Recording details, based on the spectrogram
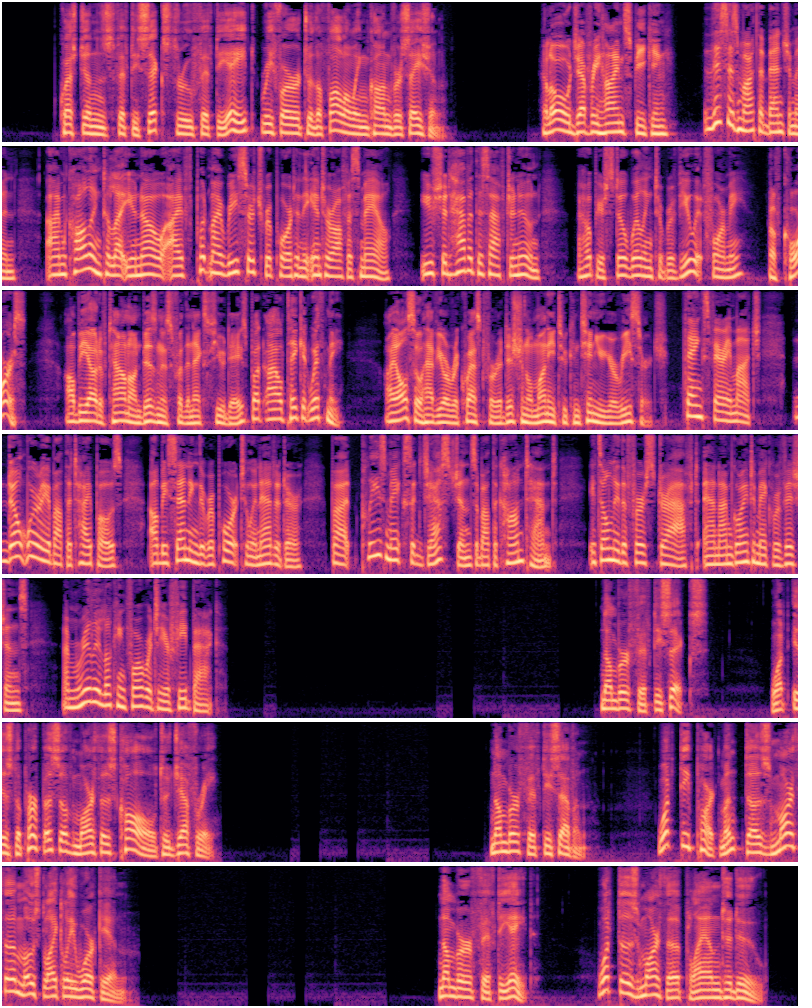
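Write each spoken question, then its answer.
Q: What is the purpose of Martha's call to Jeffrey?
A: To tell him she has sent her research report for him to review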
